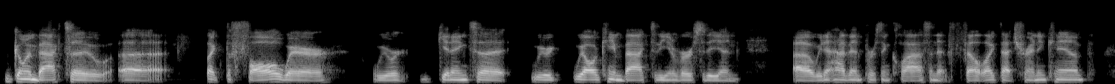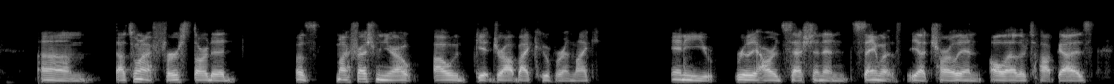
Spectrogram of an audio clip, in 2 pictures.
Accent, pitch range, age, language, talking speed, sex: American, 95-110 Hz, 20-39, English, 190 wpm, male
